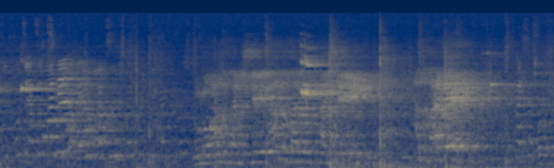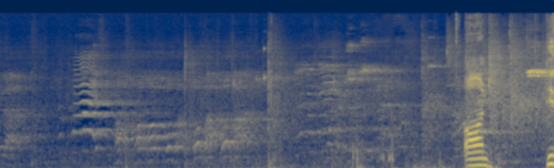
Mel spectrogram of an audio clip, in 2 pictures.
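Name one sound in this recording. A ball bounces on the floor.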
